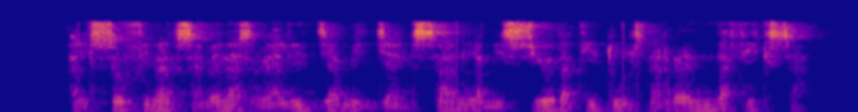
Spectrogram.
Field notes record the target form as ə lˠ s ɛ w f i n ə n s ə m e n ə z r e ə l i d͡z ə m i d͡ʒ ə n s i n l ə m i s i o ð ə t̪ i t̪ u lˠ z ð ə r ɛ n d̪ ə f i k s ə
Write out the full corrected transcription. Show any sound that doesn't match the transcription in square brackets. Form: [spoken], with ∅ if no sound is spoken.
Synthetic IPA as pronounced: ə lˠ s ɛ w f i n ə n s ə m e n ə z r e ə l i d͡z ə m i d͡ʒ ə n s [a] n l ə m i s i o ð ə t̪ i t̪ u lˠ z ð ə r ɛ n d̪ ə f i k s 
